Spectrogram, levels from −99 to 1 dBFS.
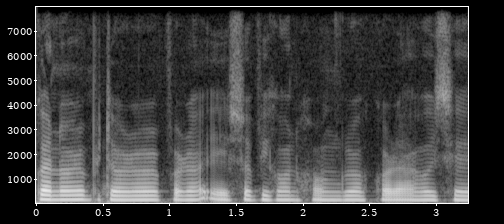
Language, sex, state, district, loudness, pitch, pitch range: Assamese, male, Assam, Sonitpur, -19 LUFS, 170 Hz, 165-175 Hz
